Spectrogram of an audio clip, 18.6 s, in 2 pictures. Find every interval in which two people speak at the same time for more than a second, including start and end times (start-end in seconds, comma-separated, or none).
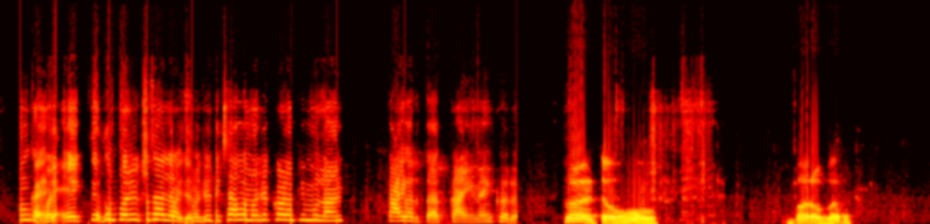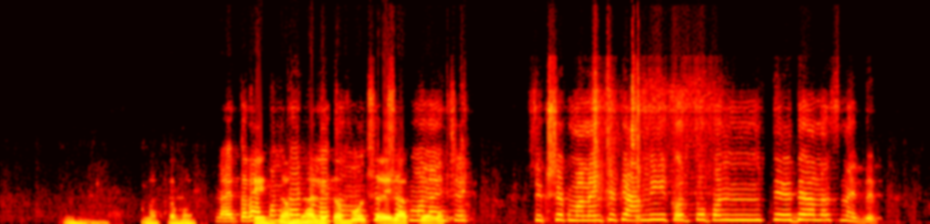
11.5-13.7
